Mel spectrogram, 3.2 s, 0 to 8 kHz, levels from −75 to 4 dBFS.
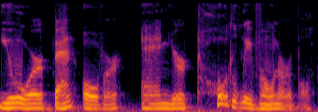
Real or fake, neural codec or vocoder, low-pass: fake; vocoder, 44.1 kHz, 128 mel bands every 512 samples, BigVGAN v2; 7.2 kHz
